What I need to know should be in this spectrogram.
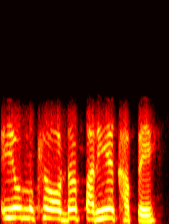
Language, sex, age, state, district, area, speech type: Sindhi, female, 30-45, Rajasthan, Ajmer, urban, conversation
